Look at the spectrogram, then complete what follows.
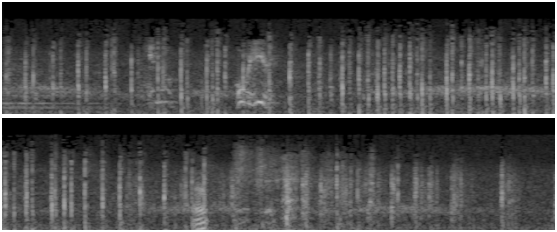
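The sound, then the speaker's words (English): Horse hooves clip-clop in a quick, steady gallop as two riders race toward a range of low-lying hills, a dense run of sharp hoofbeats that continues fairly loud for the whole stretch. “horse easily outdistanced mine, and by the time I reached the first slopes, the cowboy had disappeared into a canyon.”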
